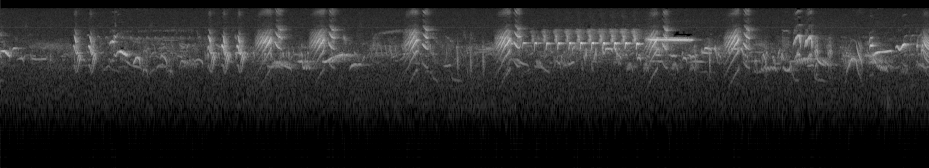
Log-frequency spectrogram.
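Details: Icterine warbler singing between moving to a new perch and catching a caterpillar: a loud, varied high-pitched medley of chattering notes, sharp chirps and a buzzy repeated trill near the end. No other sounds intrude.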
